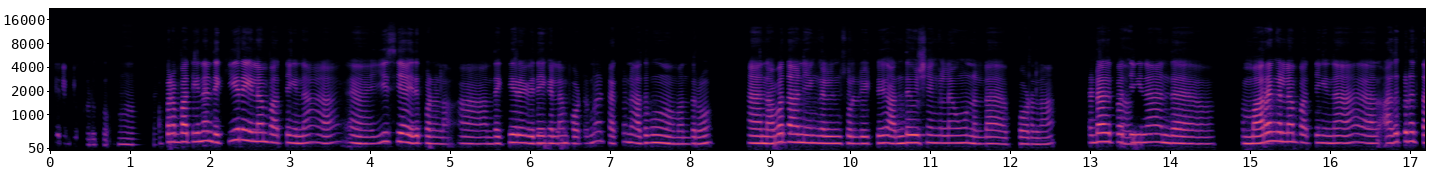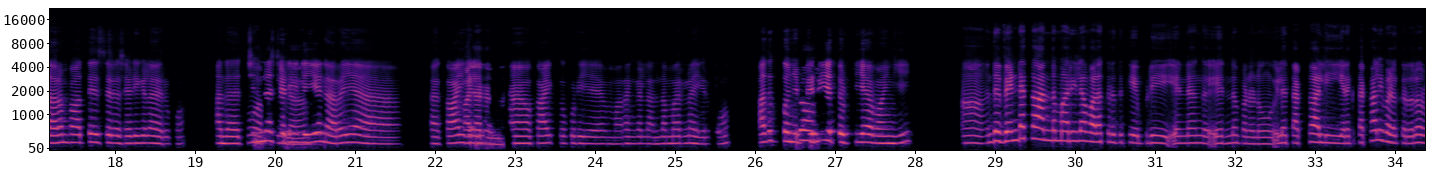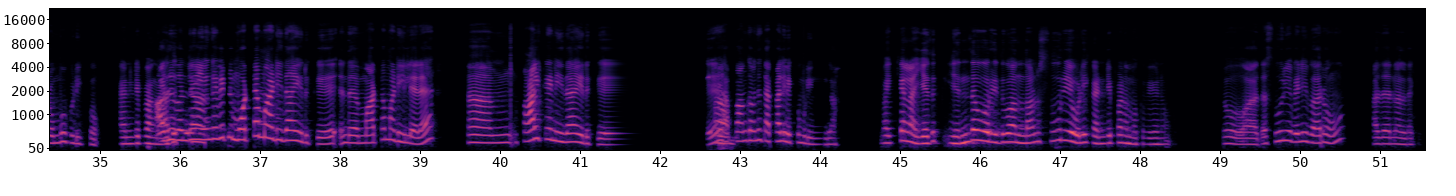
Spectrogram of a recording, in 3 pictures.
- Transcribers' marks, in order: distorted speech; other noise; tapping; static; other background noise; drawn out: "நிறையா"; mechanical hum; unintelligible speech; tsk; "ஒளி" said as "வெளி"
- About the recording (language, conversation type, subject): Tamil, podcast, ஒரு சிறிய தோட்டத்தை எளிதாக எப்படித் தொடங்கலாம்?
